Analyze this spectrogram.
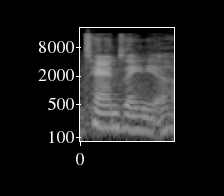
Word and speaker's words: Tanzania: See, I said tar. It's supposed to be tan tan. Um yeah, see with an N. Tanzania.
